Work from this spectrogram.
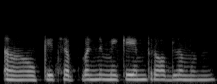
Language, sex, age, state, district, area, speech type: Telugu, female, 18-30, Telangana, Warangal, rural, conversation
